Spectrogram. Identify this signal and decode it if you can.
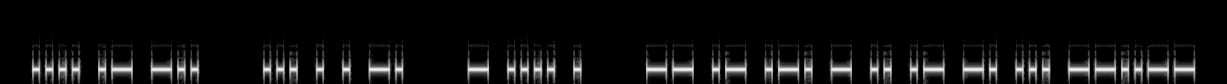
Morse code, heard as a keyed tone, about 18 wpm, 700 Hz. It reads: HAD SEEN THE MARTIANS,
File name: Book One / 09-Chapter 9 - 18 WPM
